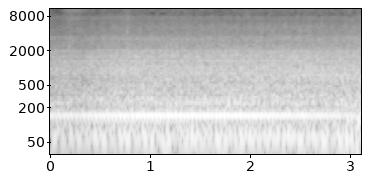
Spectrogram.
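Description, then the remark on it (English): A steady, loud low-pitched engine hum drones without pause from idling trucks, a bus and generators of a convoy by the parliament in Ottawa, with a strong constant low tone and no voices. “Oh, you got trucks. Generators. Check in the generator. That's a bus right there. You got generators.”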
